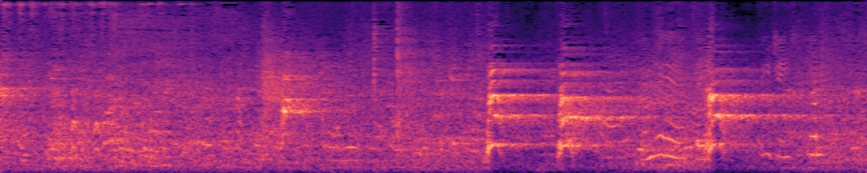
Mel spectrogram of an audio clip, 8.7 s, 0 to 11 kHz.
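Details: A Labrador x Patterdale Terrier cross performing a nesting-cups trick before an audience at a dog show in Kent, UK, in September 2012, gives three sharp, clear barks amid steady crowd murmur and speech.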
